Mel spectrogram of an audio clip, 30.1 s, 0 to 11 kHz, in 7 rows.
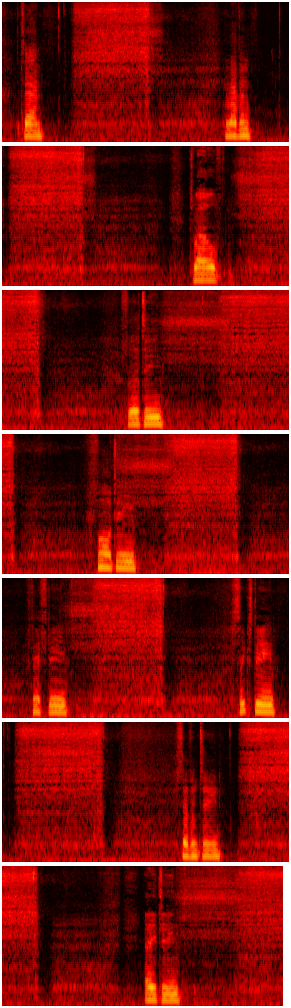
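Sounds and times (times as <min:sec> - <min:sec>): vape hissing: 0:01.0 - 0:02.4, 0:04.3 - 0:05.8, 0:07.7 - 0:09.3, 0:11.0 - 0:13.2, 0:14.6 - 0:16.6, 0:18.1 - 0:19.8, 0:21.7 - 0:23.2, 0:25.0 - 0:26.5, 0:28.4 - 0:30.0.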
